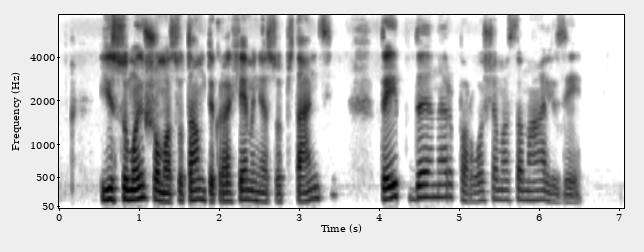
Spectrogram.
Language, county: Lithuanian, Šiauliai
